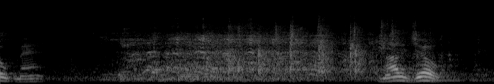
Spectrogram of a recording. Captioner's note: laughter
